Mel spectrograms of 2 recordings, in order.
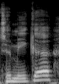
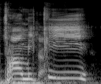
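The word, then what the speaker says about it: Tomikki: assistant this lady named Tama but Tama was spelled t o m i k k i that's Tommy key but but but but she pronounced it Tama so that's how you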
